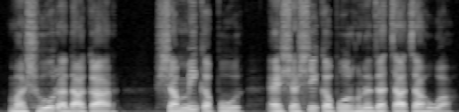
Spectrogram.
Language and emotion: Sindhi, neutral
